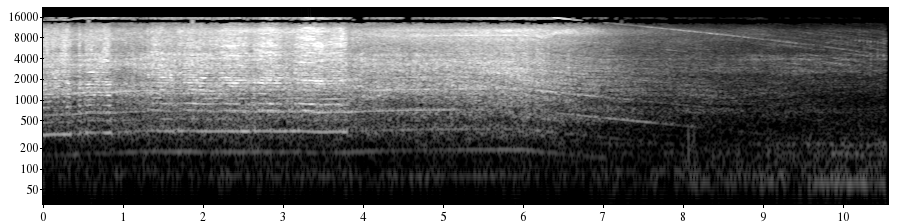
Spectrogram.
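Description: Angle grinder with a sanding disc dressing down a fresh weld on an aluminium trailer I-beam. It is then switched off about six and a half seconds in and spins down with a falling whine.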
